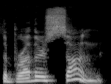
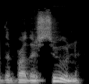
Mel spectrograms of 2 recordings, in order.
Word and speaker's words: The Brothers Sun: a new show with my wife on Netflix the brother's son um or the brother soon actually because that's the way they pronounce it it is fantastic man this is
